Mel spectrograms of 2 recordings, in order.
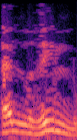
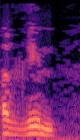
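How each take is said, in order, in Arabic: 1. تُنطق اللام بوضوح قبل الغين. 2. تندمج اللام في صوت غين مشددة. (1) "مثلا" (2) "ولا نقول الغل"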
